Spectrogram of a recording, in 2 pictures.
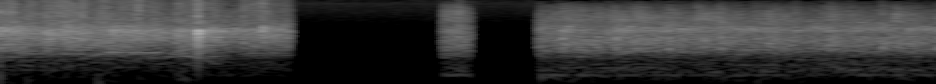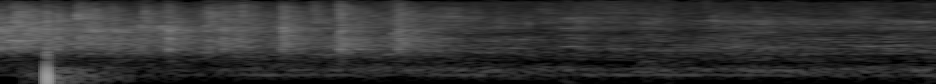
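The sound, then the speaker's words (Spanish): An audience applauds two presenters as they are introduced, with dense, steady clapping that briefly cuts out, then resumes and gradually thins and fades, with a sharp thump partway through. “Un aplauso para ellos.”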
